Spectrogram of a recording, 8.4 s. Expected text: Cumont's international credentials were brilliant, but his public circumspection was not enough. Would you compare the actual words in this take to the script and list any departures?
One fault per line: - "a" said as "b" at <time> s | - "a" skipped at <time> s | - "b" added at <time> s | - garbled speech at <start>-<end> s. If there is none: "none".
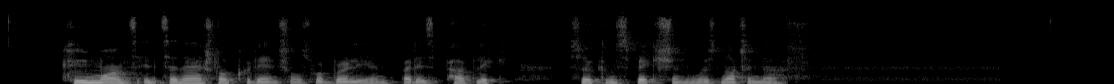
none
